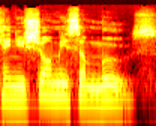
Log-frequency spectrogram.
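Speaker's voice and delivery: ordinary talk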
